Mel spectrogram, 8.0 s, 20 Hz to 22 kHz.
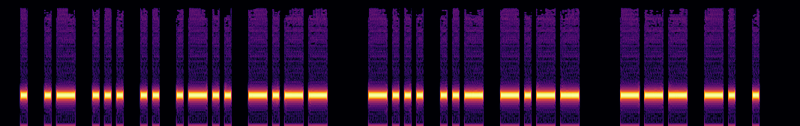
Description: Morse code, heard as a keyed tone, about 20 wpm, 1000 Hz. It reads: EASILY BUY ONE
